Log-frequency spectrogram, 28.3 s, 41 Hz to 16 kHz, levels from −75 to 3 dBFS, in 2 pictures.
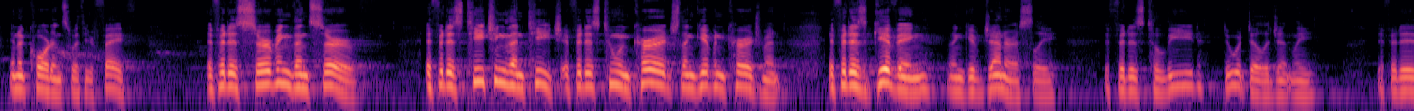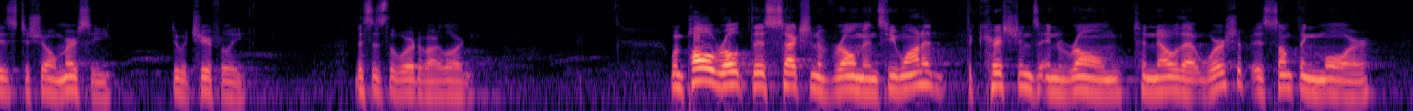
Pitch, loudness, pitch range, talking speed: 125 Hz, -22 LUFS, 110-155 Hz, 160 wpm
